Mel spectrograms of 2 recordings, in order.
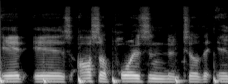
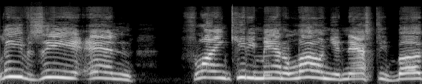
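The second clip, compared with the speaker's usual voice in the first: very high, loud, shrieking scream; 13 semitones higher, 5 dB louder than usual. Voicing Flit as she attacks the big bug: Flit screaming. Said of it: "Flit screams out".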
